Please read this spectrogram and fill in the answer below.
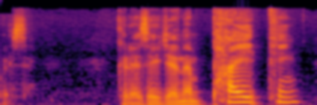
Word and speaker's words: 파이팅: 자, 이제 파이팅. 대부분 우리가 화이팅이라고 하잖아요. 그러나 F입니다. F는 100% 피읍이라고 했어요. 그래서 이제는 파이팅.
